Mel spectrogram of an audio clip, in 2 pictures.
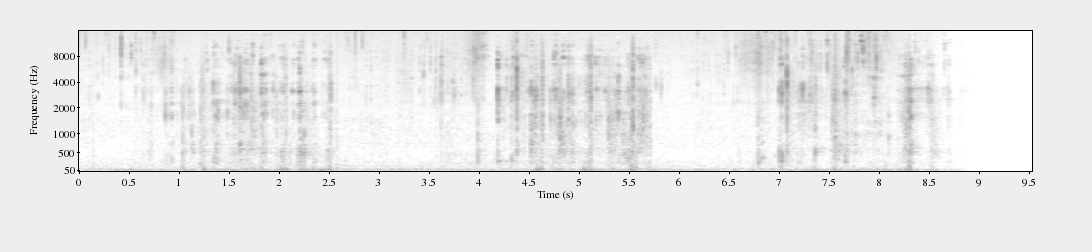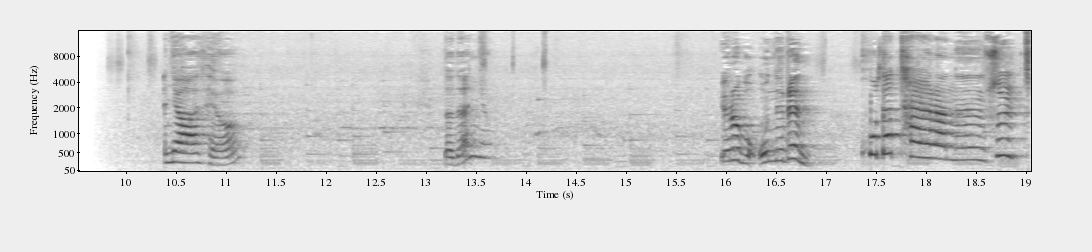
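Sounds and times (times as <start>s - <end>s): wet chewing and mouth clicks: 0.0s - 9.0s.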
